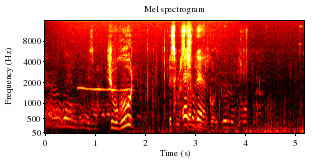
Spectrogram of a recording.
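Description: A teenage boy speaks with animation nearby.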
